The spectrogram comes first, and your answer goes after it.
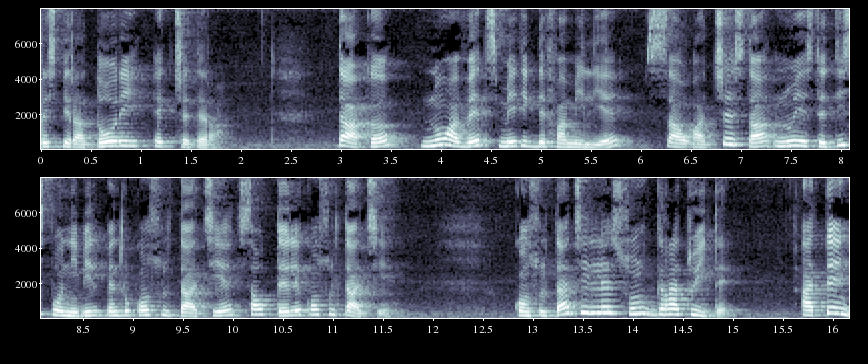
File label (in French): Roumain covid, informations multilingues; Message en Roumain; Paris-19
